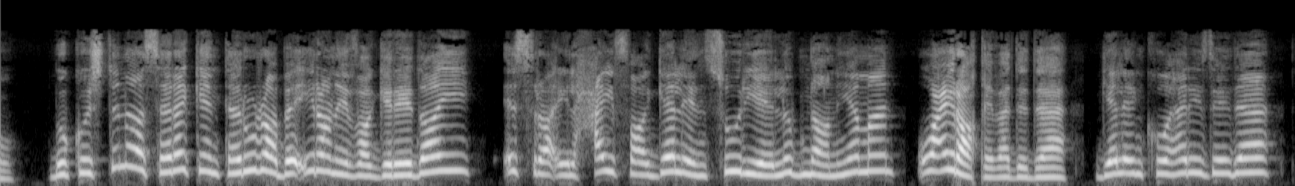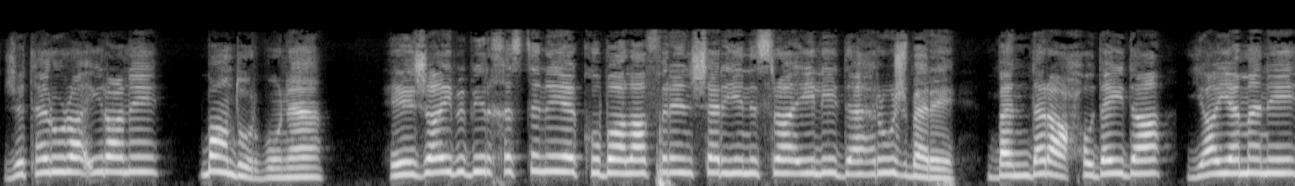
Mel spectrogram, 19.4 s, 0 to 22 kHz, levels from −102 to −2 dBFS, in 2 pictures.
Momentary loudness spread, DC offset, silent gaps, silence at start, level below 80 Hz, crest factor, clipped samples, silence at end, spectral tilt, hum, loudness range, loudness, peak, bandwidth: 7 LU; under 0.1%; none; 0 s; -48 dBFS; 20 dB; under 0.1%; 0 s; -4.5 dB/octave; none; 2 LU; -21 LUFS; -2 dBFS; 11.5 kHz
